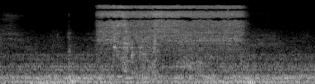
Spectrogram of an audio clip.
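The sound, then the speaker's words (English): Running tap water pours steadily into a glass for a couple of seconds, a continuous rushing hiss with a brighter splashing stretch in the middle, no voices present. The water is being poured for a child who asked for a drink. “I'll bring you that water.”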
